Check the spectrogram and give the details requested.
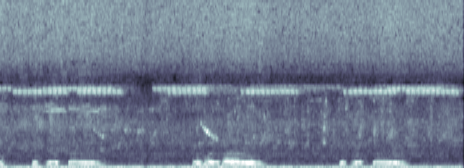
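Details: Cooing of a spotted dove, three phrases spaced about two seconds apart, each a brief doubled note then a longer coo trailing downward, with a faint higher chirp and low hum behind.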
